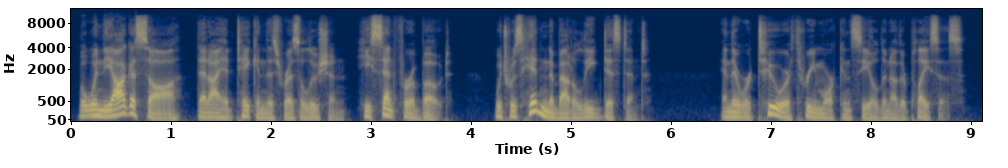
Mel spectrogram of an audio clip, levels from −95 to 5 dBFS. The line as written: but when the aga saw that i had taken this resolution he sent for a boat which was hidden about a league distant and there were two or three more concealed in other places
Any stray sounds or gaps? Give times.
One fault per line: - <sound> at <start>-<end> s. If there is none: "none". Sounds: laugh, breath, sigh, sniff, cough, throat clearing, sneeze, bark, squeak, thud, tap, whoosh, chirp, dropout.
none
